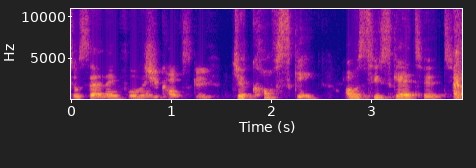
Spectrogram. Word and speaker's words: Dzikowski: you're just joining us we have pronounced your surname for me jakovsky i was too scared to say down here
